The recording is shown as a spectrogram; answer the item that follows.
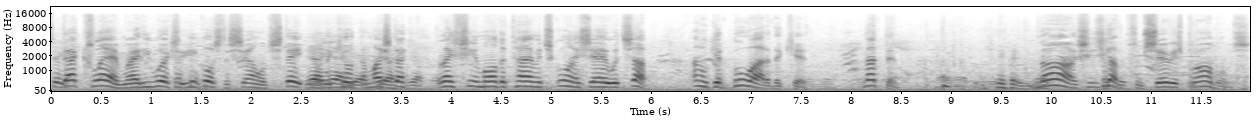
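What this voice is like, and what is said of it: Boston accent, partly New York-sounding. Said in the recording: “Listen to the way this guy talks ... That accent. ... parts of it sound more like New York-y? Like, hey, how you doing? ... the Boston accent”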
